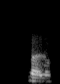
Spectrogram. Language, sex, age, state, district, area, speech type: Gujarati, male, 18-30, Gujarat, Ahmedabad, urban, conversation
